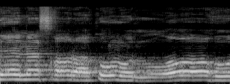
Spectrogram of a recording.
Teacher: صاد کو اور را کو پر پڑھنا ہے اور اللہ کو بھی پر پڑھنا ہے۔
